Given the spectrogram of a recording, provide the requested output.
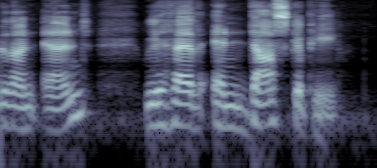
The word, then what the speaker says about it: endoscopy: on end we have endoscopy now note the pronunciation endoscope endoscopy just the way it works in medical terminology you'll get used to it it is not an endoscopy although people will say that an endoscopy of course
